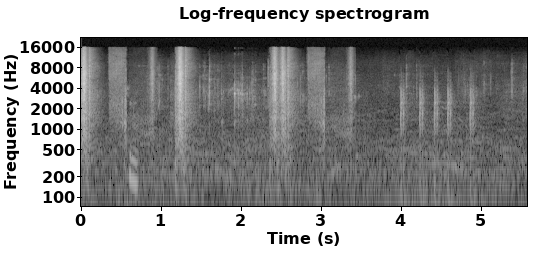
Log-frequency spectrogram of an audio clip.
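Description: Playing cards snap down onto a table in quick clicks.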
